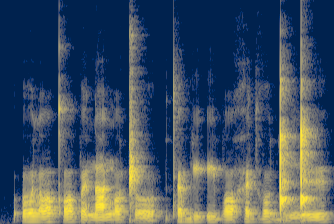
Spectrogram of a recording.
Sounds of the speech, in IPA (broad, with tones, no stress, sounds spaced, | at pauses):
ʔ o˧˥˧ l ɔ˧˥˧ kʼ ɔ˧˥ p ə˩˧ n a˧˥ ŋ ɔ˧˥˧ ǁ o˨˩ | tʼ ə˥ b i˧˥ ʔ i˧˥ b ɔ˧˥ h ə˥ dʱ o˥˧ ɡ͡ǃ ɨ˨˩ ŋ͡ǃ ɨ˧˥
